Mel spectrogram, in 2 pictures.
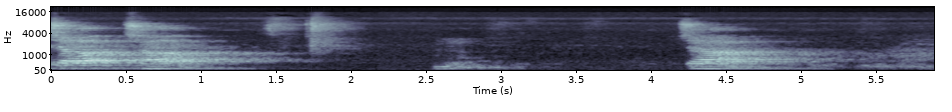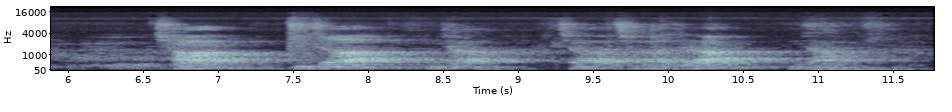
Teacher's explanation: अब इन दोनों को मिलाते हैं कि पहले तो उच्चारण स्थान को छूते हैं और फिर दोबारा उनके निकट पहुंच करके हवा को रगड़ खाकर निकलना पड़ता है · तो इसीलिए इसे स्पर्श संघर्षी व्यंजन कहा जाता है क्योंकि इसमें स्पर्श और संघर्षी दोनों व्यंजनों का गुण पाया जाता है। जैसे च छ च छ ज झ छ छ ज झ ये स्पर्श संघर्षी व्यंजन कहे जाते हैं।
